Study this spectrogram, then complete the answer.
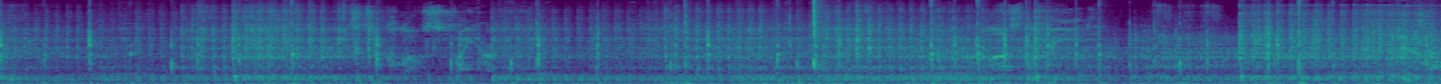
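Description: Buttons and thumbsticks on a game controller click and tap.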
